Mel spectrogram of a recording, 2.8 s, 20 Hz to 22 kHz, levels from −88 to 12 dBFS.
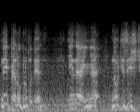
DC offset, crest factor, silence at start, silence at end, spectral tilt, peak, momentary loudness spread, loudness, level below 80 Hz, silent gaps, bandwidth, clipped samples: under 0.1%; 16 dB; 0 s; 0 s; -5.5 dB/octave; -4 dBFS; 11 LU; -20 LUFS; -38 dBFS; none; 8.6 kHz; under 0.1%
